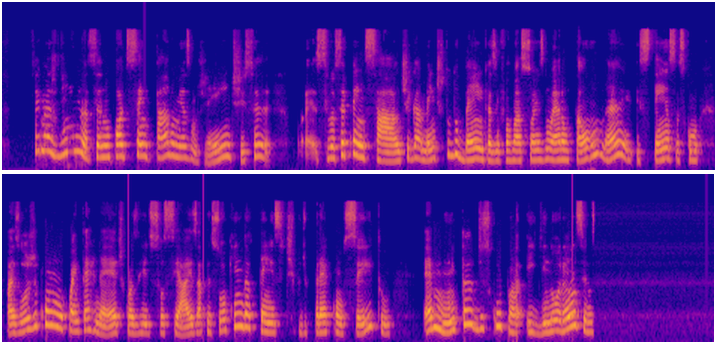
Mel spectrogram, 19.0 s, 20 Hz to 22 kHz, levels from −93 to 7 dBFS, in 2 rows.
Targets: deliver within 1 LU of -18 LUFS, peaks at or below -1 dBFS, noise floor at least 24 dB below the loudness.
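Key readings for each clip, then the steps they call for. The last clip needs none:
clicks 5; loudness -22.0 LUFS; peak -2.5 dBFS; loudness target -18.0 LUFS
-> de-click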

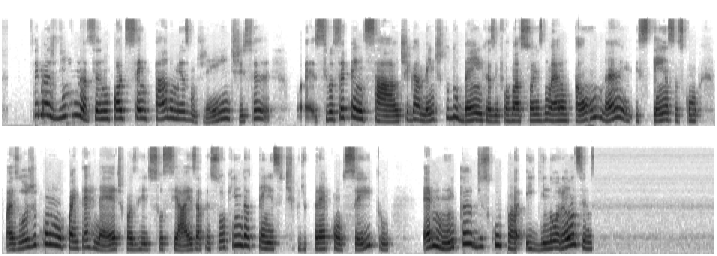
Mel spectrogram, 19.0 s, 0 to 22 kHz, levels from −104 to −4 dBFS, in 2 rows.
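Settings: clicks 0; loudness -22.0 LUFS; peak -2.5 dBFS; loudness target -18.0 LUFS
-> gain +4 dB; limiter -1 dBFS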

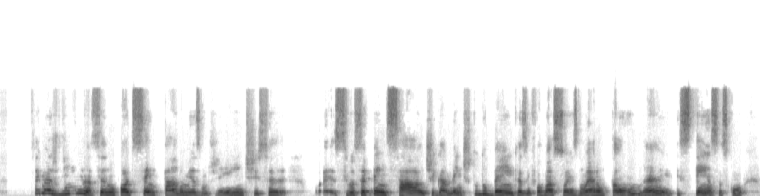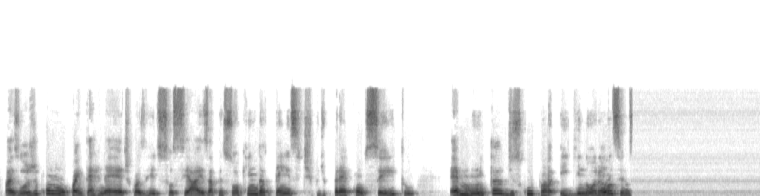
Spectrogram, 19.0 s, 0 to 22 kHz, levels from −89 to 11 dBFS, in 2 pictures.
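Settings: loudness -18.0 LUFS; peak -1.0 dBFS; noise floor -61 dBFS

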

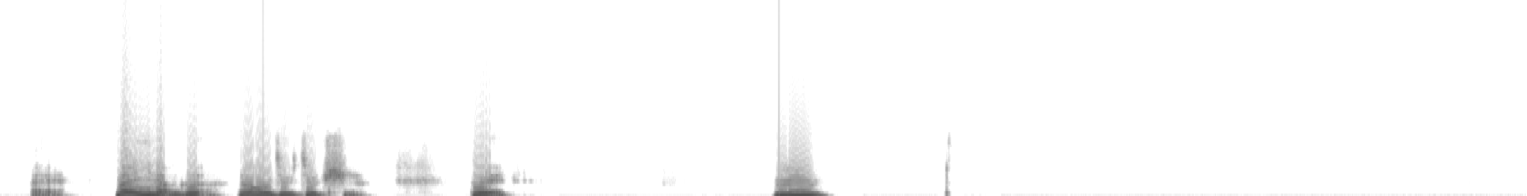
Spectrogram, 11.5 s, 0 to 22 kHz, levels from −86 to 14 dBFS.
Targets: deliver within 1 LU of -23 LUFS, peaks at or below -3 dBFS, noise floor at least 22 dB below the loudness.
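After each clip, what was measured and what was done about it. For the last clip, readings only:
clipped 0.6%; flat tops at -17.5 dBFS; dropouts 2; longest dropout 5.2 ms; loudness -28.5 LUFS; peak -17.5 dBFS; loudness target -23.0 LUFS
-> clip repair -17.5 dBFS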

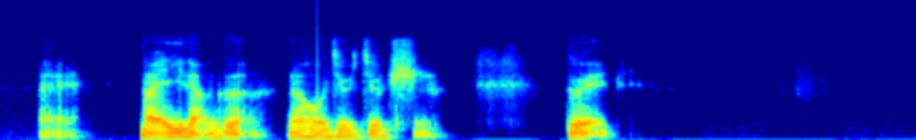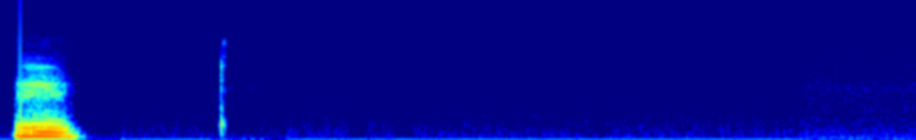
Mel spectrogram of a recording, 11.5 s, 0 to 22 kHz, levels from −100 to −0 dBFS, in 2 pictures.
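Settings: clipped 0.0%; dropouts 2; longest dropout 5.2 ms
-> interpolate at 1.98/5.85, 5.2 ms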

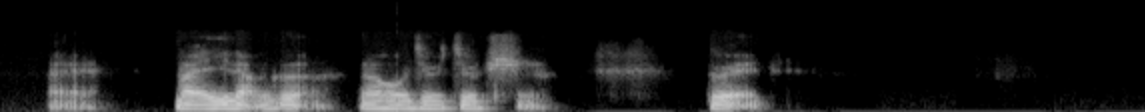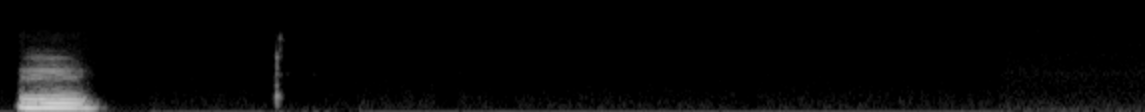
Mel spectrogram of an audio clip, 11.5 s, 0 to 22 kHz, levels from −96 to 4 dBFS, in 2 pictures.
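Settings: dropouts 0; loudness -27.5 LUFS; peak -10.0 dBFS; loudness target -23.0 LUFS
-> gain +4.5 dB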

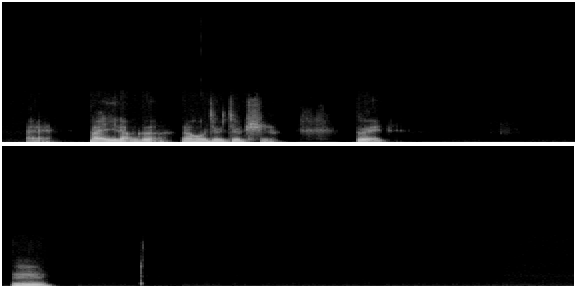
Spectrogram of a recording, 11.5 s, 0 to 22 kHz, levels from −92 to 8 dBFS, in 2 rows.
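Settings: loudness -23.0 LUFS; peak -5.5 dBFS; noise floor -80 dBFS

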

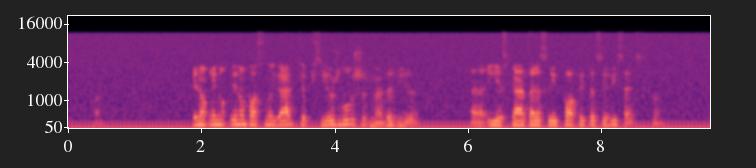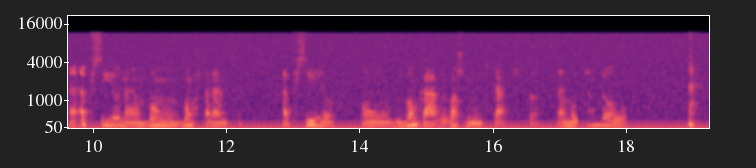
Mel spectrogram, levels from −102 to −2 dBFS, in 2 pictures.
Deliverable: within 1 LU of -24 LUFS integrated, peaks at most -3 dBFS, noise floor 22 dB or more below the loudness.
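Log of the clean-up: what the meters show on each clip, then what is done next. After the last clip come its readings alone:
hum 50 Hz; harmonics up to 250 Hz; hum level -39 dBFS; noise floor -41 dBFS; noise floor target -51 dBFS; loudness -29.0 LUFS; peak -10.5 dBFS; loudness target -24.0 LUFS
-> notches 50/100/150/200/250 Hz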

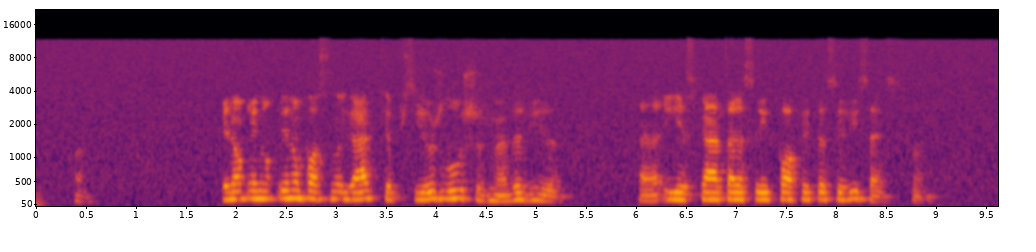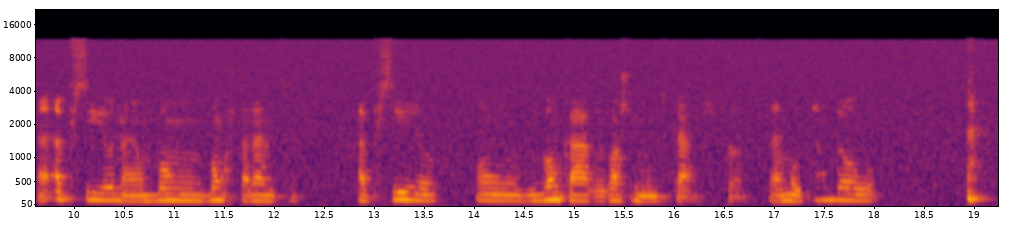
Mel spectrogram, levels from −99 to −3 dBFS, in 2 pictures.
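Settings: hum none; noise floor -46 dBFS; noise floor target -52 dBFS
-> denoiser 6 dB, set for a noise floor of -46 dBFS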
